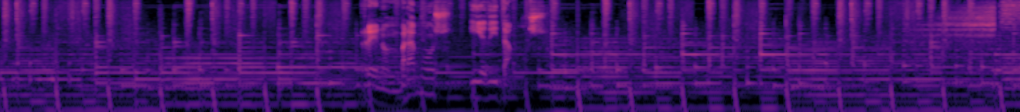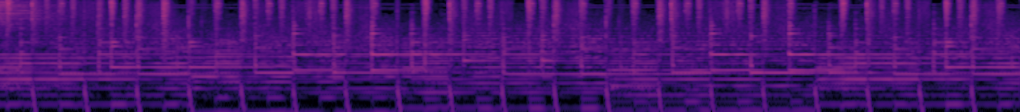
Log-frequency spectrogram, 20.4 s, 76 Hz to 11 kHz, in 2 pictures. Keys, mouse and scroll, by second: 1.7 click, 3.6 F2, 4.5 Right, 5.2 BackSpace, 7.9 o, 8.2 a, 8.9 -, 11.2-12.4 typing, 13.3 Return, 15.6 click, 17.6-18.1 scroll up 2, 18.7 scroll down 1, 19.3 click.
